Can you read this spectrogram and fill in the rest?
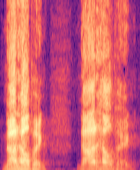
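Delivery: shouted protest from a spinning ride; retold yell. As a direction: yell it out like mid-ride panic. Retelling own yells on ride.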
